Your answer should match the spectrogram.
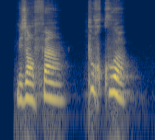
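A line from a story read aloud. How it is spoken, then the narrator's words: Stammering. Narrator (French): balbutia-t-il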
